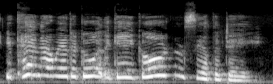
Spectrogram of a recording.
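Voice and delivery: put-on high, quick boyish Scots voice; eager boy. Rory cornering her after geography, high and quick. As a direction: rattle it off like a keen schoolboy.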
